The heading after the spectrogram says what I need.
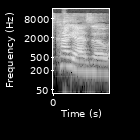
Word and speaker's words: Caiazzo: So it's Caiazzo, and it's no problem.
